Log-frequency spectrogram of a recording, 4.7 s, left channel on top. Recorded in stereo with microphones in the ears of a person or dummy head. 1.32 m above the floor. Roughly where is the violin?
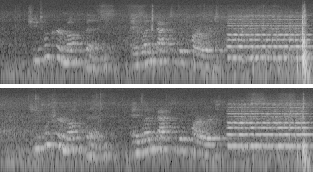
Centre.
